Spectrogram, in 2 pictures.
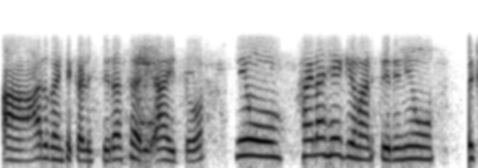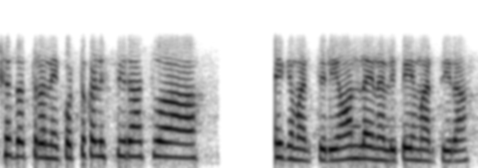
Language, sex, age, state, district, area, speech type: Kannada, female, 30-45, Karnataka, Udupi, rural, conversation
